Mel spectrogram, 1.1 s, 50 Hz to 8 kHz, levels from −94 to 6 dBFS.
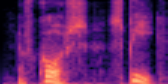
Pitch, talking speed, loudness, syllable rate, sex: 125 Hz, 160 wpm, -17 LUFS, 5.1 syllables/s, male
